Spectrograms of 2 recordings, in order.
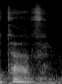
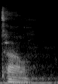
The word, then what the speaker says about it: tav: as with the letter tav. In modern Hebrew, it's tav, and in the chosen pronunciation of Hebrew and in Sephardic Hebrew, it's called tau.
